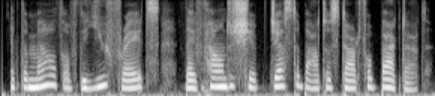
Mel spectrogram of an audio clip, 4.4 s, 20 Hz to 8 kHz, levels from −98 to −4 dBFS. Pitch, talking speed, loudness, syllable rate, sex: 210 Hz, 220 wpm, -18 LUFS, 5.4 syllables/s, female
